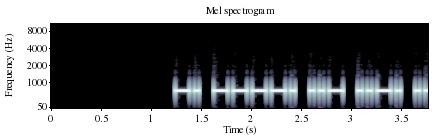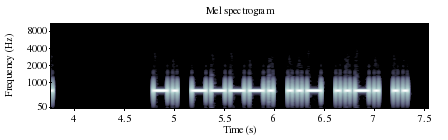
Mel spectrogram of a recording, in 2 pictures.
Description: Morse code, heard as a keyed tone, about 25 wpm, 700 Hz. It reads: N9UFI N9UFI
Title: USA Call Signs - 5 Characters - Repeated 3x - 25wpm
